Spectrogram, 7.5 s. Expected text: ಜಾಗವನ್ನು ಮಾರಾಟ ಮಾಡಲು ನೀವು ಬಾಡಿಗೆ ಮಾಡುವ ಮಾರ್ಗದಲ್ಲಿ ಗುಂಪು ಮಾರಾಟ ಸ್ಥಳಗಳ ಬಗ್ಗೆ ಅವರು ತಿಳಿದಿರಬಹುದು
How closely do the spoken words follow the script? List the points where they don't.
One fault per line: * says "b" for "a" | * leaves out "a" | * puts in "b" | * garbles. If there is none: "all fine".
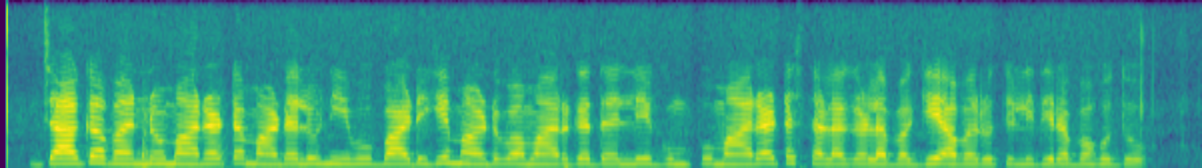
all fine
